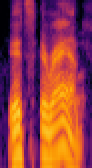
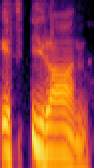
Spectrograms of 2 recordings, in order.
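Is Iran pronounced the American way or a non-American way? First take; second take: American; non-American. First: Iran is said with an American pronunciation. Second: Iran is said with a non-American pronunciation. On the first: This is how it is said in America. "I'm not British, okay? And I'm not Persian" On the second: This is how people who correct others say it. "But that ain't how we say it in America"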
